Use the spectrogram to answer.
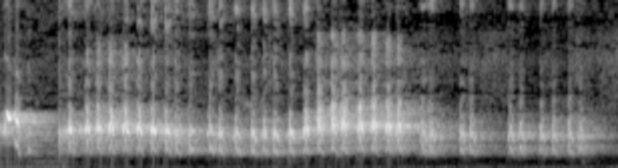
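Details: Yellow-vented bulbul in long rapid 'ropel' trilling, meant to provoke silent birds: one sustained, rattling, buzzy trill of evenly spaced pulses lasting about three seconds, then a shorter burst.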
